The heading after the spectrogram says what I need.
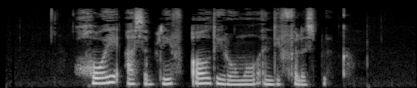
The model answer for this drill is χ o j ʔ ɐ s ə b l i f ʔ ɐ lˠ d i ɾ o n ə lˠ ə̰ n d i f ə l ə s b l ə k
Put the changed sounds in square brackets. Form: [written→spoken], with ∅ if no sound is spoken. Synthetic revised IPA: χ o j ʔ ɐ s ə b l i f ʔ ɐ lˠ d i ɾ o [n→m] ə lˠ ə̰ n d i f ə l ə s b l ə k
